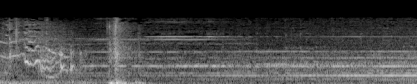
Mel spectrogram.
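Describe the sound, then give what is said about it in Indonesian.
A door is shut with one short, heavy thud. A steady tonal hum lingers after it. “Lalu aku keluar mematikan lampu dan menutup pintunya.”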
